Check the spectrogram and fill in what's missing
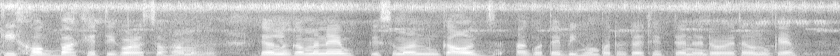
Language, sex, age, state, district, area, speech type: Assamese, female, 18-30, Assam, Lakhimpur, rural, spontaneous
